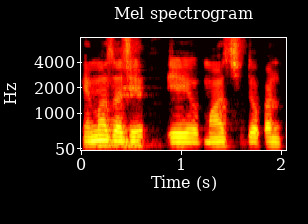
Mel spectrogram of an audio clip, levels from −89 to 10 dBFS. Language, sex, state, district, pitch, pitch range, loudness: Bengali, male, West Bengal, Jalpaiguri, 120 Hz, 115-125 Hz, -18 LUFS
